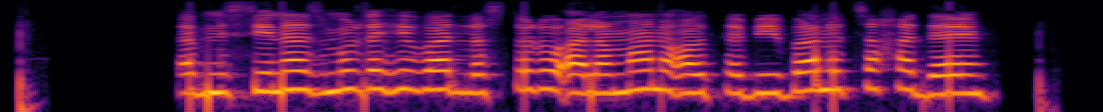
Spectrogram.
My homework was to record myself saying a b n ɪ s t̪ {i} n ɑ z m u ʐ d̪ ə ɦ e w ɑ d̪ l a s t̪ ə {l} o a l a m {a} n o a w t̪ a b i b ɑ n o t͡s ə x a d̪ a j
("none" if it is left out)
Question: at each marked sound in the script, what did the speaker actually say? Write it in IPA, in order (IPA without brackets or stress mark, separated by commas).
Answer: i, ɽ, ɑ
